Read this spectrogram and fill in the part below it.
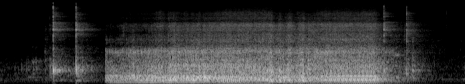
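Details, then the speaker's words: Philips vacuum cleaner hums loudly with a rough, throbbing rattle over the motor roar, shaking so hard the lights flicker; on teardown the motor bearings had failed, with some balls already out of their race. "в общем причина у него такая общем все дрожит аж свет моргает"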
